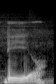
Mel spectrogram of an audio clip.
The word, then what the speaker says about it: Dio: How do you pronounce Dio? Dio.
